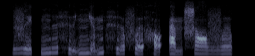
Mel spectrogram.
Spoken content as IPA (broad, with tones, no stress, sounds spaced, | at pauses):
v e˨˩ t̚ ŋ ɨ˧ h ɨ̰˧˨ ə̯ ɲ ɛ̰˧˥ m h ɨ̰˧˨ ə̯ f ə̰ː˧˨ h ɔ̰˧˨ ʔ a̰˧˨ m s ɔ˨˩ v ə˨˩ p̚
